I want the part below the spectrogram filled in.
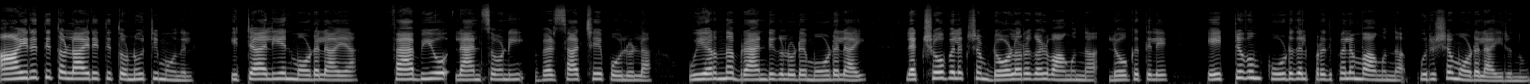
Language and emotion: Malayalam, neutral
